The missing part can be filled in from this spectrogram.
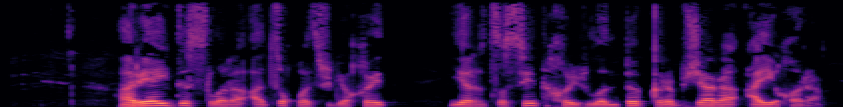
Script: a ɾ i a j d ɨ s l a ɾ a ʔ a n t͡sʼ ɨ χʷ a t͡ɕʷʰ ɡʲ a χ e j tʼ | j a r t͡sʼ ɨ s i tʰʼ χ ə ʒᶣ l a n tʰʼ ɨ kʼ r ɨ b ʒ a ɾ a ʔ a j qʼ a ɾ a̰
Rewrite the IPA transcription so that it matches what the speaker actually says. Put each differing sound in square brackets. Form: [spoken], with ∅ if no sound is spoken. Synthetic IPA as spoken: a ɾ i a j d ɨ s l a ɾ a ʔ a [∅] t͡sʼ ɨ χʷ a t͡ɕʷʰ ɡʲ a χ e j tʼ | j a r t͡sʼ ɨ s i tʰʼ χ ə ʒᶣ l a n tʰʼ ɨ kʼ r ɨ b ʒ a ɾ a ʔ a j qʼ a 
